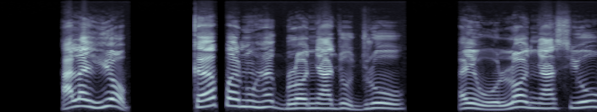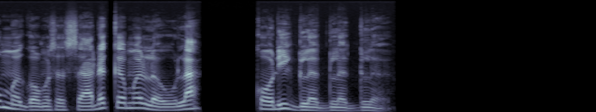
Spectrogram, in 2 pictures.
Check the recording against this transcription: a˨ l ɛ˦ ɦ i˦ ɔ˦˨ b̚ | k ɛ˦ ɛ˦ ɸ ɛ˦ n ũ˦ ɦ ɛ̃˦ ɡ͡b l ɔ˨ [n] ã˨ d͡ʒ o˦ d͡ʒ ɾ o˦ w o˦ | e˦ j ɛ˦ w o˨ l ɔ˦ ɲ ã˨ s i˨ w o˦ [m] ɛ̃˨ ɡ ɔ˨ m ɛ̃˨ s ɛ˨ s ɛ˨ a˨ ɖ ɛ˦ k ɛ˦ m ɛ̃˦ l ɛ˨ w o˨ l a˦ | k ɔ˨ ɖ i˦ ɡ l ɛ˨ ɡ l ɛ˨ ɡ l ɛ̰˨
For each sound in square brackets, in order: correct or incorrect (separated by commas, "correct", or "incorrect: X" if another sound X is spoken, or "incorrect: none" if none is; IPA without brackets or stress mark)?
incorrect: ɲ, correct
